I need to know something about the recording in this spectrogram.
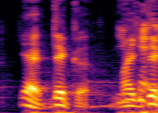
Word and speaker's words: Ditka: Dicker? Yeah, Dicker. Mike Dicker. You don't say the T.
